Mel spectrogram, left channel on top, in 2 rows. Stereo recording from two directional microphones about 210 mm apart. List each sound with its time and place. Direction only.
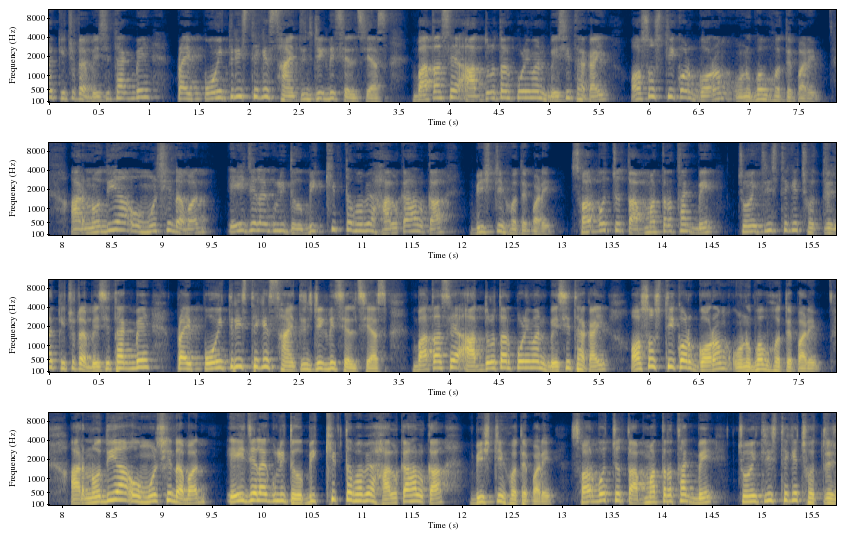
0.0 s speech: 40° right (ahead or behind)
1.6 s speech: 30° right (ahead or behind)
